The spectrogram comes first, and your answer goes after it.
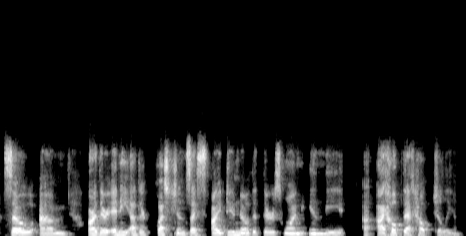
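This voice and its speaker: A woman who grew up in the Philippines, moderating an online panel and answering a question in a reflective, measured way. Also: low-pitched. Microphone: video call.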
